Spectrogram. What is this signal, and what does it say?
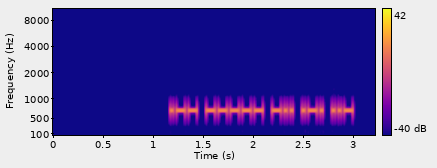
Morse code, heard as a keyed tone, about 41 wpm, 700 Hz. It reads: W0DRU
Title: USA Call Signs - 5 Characters - 6x Character Spacing - 40wpm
